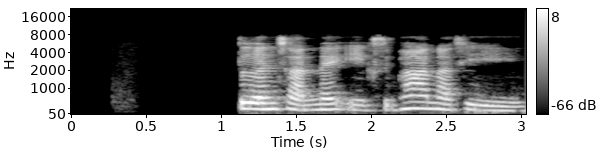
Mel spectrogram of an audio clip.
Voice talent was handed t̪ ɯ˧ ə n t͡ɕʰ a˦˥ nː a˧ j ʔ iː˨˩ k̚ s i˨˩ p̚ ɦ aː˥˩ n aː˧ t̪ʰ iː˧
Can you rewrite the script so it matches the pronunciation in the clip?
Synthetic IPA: t̪ ɯ˧ ə n t͡ɕʰ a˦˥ nː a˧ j ʔ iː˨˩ k̚ s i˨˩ p̚ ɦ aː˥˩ n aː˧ t̪ʰ iː˧

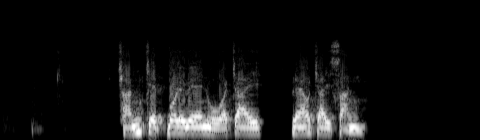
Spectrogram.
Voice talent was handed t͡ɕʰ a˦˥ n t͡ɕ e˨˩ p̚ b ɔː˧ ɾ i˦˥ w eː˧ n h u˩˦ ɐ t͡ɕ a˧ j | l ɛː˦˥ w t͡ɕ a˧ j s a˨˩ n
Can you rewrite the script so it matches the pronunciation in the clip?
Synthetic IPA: t͡ɕʰ a˦˥ n t͡ɕ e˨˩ p̚ b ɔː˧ ɾ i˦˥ w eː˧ n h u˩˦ ɐ t͡ɕ a˧ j | l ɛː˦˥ w t͡ɕ a˧ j s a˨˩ n

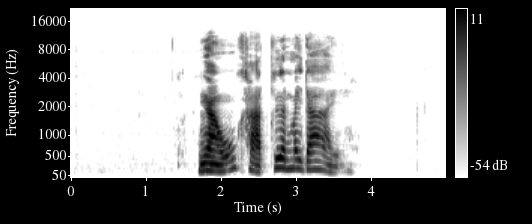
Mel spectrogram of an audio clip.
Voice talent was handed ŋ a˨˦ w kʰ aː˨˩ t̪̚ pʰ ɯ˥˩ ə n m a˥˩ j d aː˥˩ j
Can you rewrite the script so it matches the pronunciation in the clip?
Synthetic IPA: ŋ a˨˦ w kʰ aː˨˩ t̪̚ pʰ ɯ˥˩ ə n m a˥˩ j d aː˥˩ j

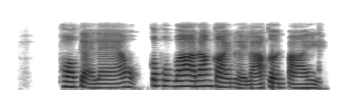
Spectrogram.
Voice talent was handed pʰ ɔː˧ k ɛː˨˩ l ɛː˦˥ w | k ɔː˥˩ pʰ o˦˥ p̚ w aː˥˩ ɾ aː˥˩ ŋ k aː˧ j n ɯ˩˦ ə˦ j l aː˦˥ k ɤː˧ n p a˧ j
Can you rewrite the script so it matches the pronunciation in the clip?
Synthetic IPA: pʰ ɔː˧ k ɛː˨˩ l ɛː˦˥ w | k ɔː˥˩ pʰ o˦˥ p̚ w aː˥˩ ɾ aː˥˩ ŋ k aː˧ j n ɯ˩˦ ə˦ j l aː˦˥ k ɤː˧ n p a˧ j

